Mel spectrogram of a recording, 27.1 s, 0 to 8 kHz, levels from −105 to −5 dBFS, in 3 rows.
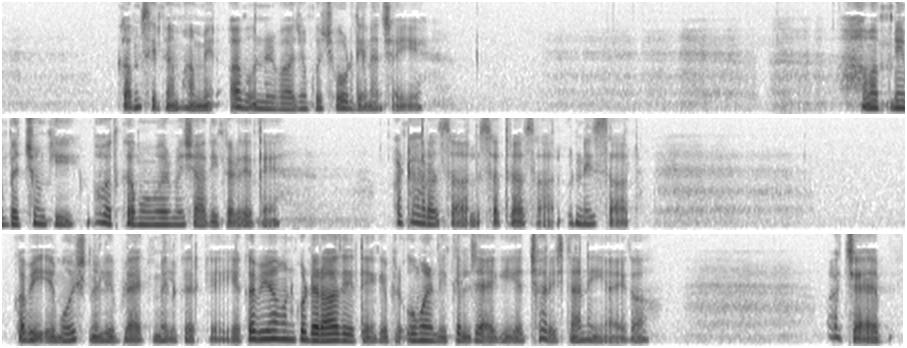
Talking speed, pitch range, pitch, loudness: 70 wpm, 165-210 Hz, 185 Hz, -37 LUFS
